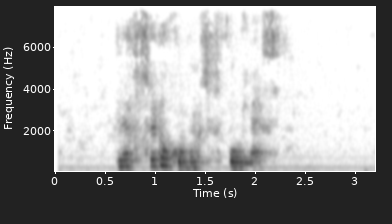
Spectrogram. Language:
Kabyle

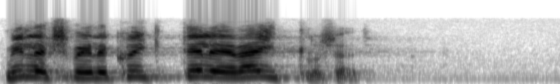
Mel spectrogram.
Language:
Estonian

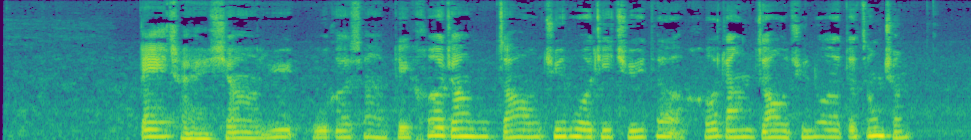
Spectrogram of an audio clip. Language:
Chinese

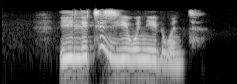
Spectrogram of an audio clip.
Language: Kabyle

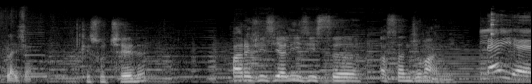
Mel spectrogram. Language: Italian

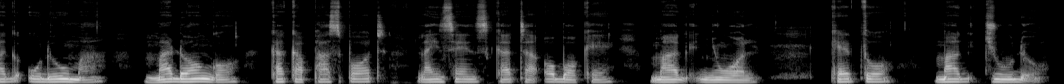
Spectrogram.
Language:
Luo (Kenya and Tanzania)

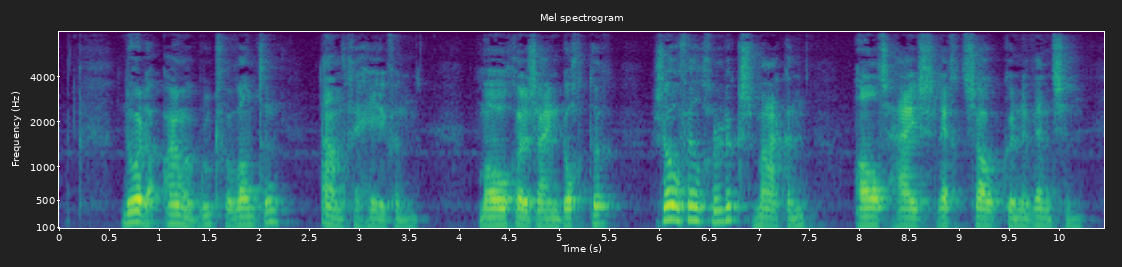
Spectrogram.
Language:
Dutch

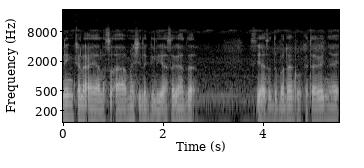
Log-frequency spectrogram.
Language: Somali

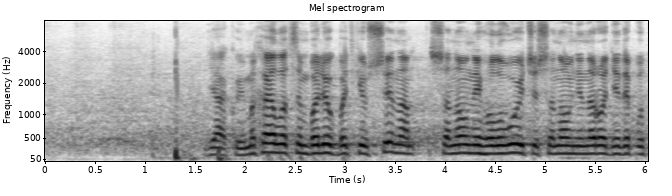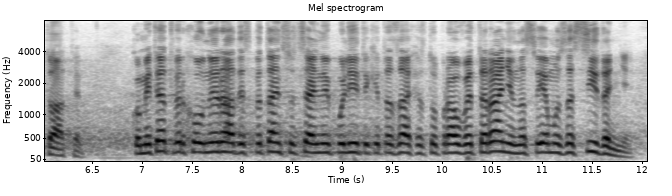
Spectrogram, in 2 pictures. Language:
Ukrainian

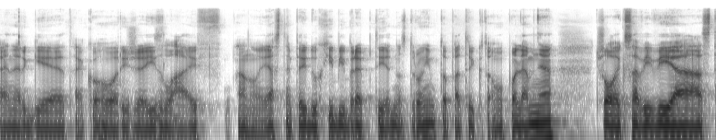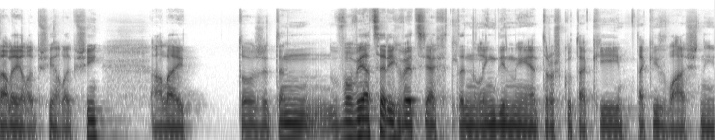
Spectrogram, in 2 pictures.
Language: Slovak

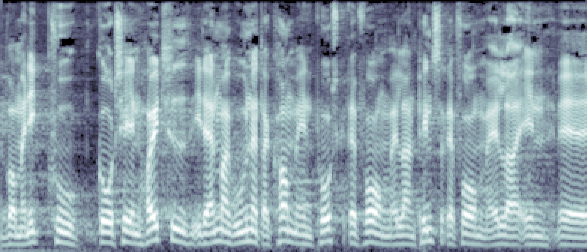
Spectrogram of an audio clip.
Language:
Danish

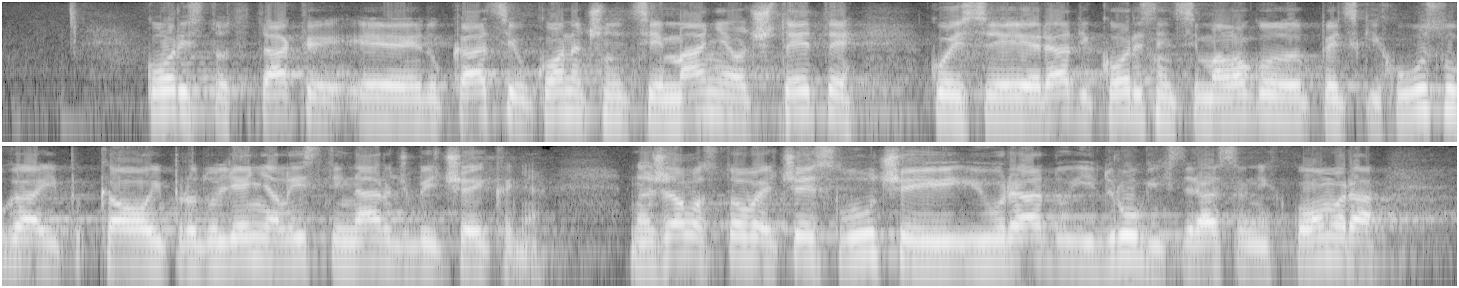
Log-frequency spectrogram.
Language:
Croatian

